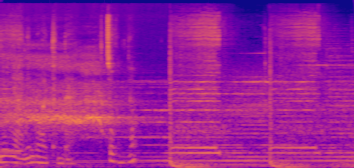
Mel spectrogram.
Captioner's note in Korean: 비명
